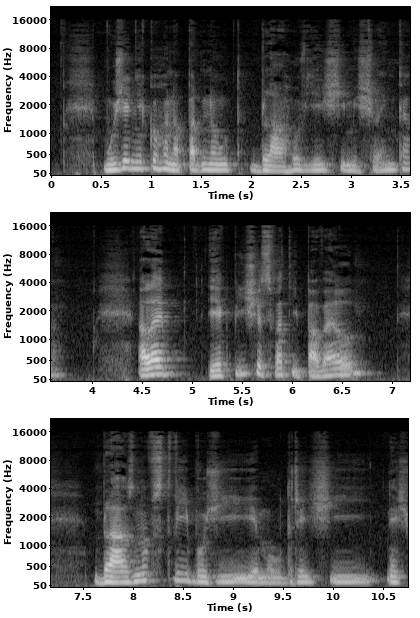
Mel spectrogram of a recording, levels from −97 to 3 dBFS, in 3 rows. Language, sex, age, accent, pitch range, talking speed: Czech, male, 50-69, native, 115-155 Hz, 85 wpm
